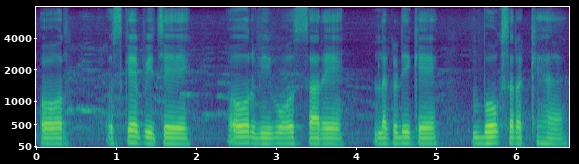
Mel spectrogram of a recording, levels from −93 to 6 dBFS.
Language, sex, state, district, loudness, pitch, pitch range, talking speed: Hindi, male, Uttar Pradesh, Saharanpur, -18 LUFS, 110 Hz, 110-115 Hz, 110 wpm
